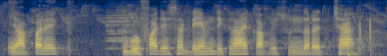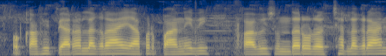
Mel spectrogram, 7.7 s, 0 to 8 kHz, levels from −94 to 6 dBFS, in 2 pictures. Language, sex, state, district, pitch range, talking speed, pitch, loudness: Hindi, male, Andhra Pradesh, Anantapur, 135-150 Hz, 225 wpm, 140 Hz, -19 LUFS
